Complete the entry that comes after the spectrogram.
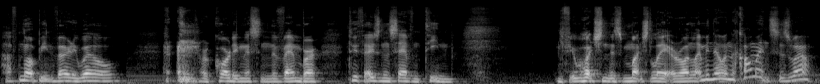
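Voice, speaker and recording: Hoarse man, fairly high voice, chatty and self-deprecating; casual tutorial host over faint music. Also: lively intonation, fairly quick. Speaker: Minecraft building tutorial host.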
